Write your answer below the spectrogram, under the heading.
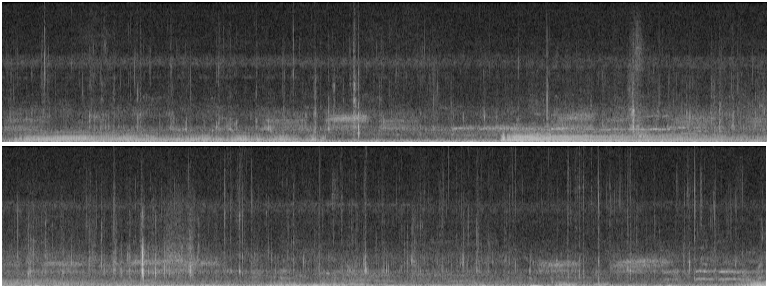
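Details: Many hungry street cats and a kitten eating raw fish; overlapping harmonic meows of varied length run through a dense, noisy background, with a strained wavering call in the middle and shorter mews later.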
